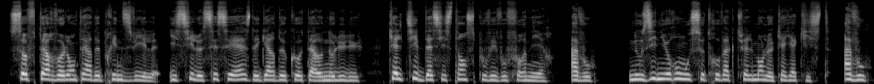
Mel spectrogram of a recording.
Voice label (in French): radio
